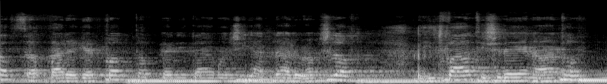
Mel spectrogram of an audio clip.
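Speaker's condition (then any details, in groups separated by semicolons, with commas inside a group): No condition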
